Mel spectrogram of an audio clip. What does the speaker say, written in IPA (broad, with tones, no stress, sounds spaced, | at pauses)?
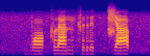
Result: b ɔː˧ k l a˥˩ n k r e˥˩ k̚ t͡ɕ a˥˩ p̚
